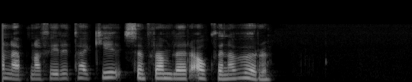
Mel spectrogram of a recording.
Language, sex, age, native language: Icelandic, female, 50-59, Icelandic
